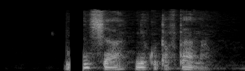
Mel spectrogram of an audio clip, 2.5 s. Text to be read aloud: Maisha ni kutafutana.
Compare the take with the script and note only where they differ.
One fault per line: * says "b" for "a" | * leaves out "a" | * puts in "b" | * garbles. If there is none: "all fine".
all fine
